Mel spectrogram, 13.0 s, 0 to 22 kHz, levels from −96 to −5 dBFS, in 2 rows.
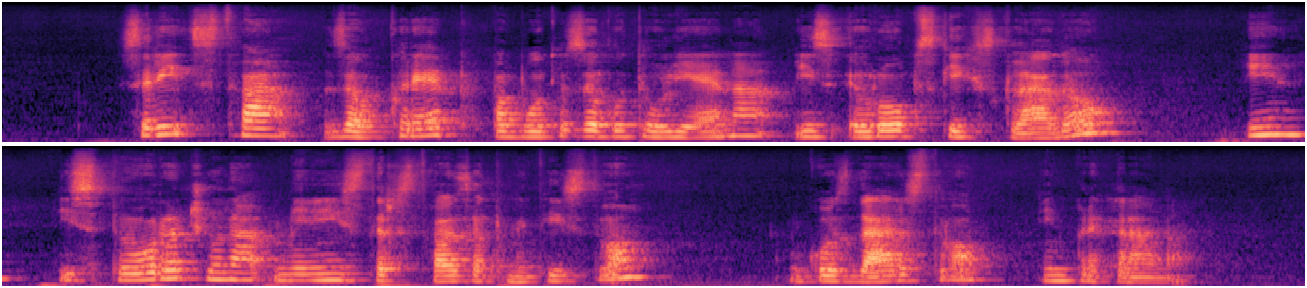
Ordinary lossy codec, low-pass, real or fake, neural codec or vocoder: none; 19.8 kHz; fake; codec, 44.1 kHz, 7.8 kbps, Pupu-Codec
